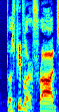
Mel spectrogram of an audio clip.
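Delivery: mock deadpan delivery. Recalling a film scene and quoting a character's line, mimicking a deadpan delivery. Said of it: "just so deadpan".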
